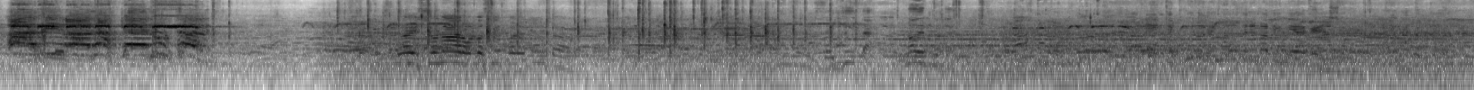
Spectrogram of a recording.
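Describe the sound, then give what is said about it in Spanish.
A large crowd of feminist women chants and shouts together at a protest march for free abortion at the Centro Gabriela Mistral (GAM), loud at first, then continuing as a dense, energetic mass of voices with scattered cries and clapping. “Escuchamos el grito de las mujeres feministas acá emplazadas hacia el GAM, el Centro Gabriela Mistral, con esta gran bandera, ¿no es cierto?, este gran pañolín sobre el aborto libre”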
